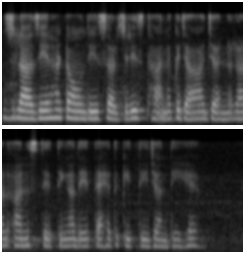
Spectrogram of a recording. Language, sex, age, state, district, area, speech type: Punjabi, female, 18-30, Punjab, Shaheed Bhagat Singh Nagar, rural, read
